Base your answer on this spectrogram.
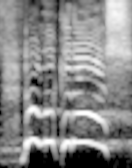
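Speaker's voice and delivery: shrill, very high, squeaky tiny creature voice. The speaker imagines tiny protozoans answering his question, in squeaky microscopic protozoan voices. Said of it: "squeak back in their little squeaky microscopic voices".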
